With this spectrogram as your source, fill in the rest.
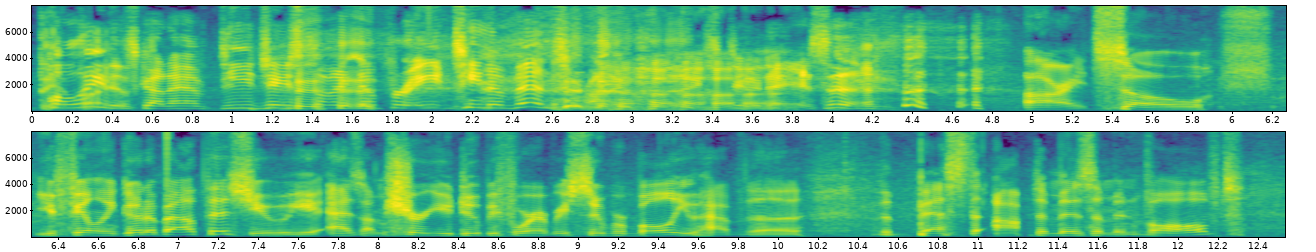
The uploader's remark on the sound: broadcasting live from media row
